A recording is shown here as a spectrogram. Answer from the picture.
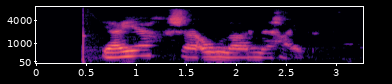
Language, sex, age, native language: Icelandic, male, 8, Icelandic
